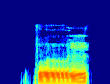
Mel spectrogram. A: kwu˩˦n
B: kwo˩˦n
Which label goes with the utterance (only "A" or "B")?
A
